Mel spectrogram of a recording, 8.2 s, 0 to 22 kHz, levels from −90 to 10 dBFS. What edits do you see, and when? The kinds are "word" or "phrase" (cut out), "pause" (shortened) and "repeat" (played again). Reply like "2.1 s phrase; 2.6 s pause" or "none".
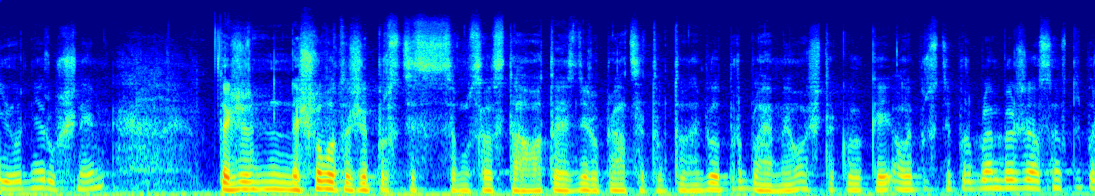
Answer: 6.7 s word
